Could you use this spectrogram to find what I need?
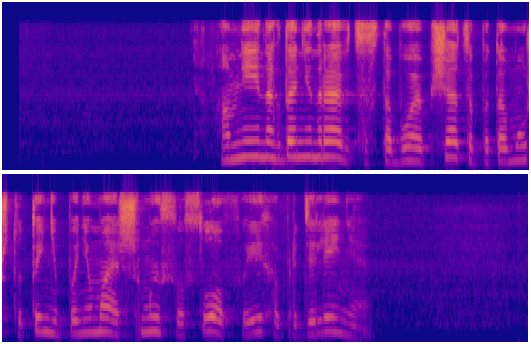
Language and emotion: Russian, angry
